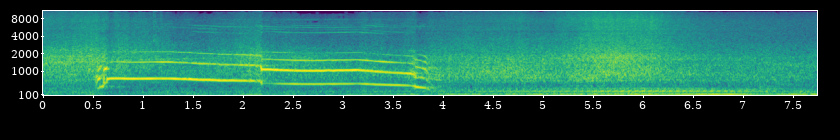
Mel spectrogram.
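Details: Alaskan Malamute howling in response to fire truck sirens, one long clear howl sliding up, holding level, stepping down in pitch and fading after about three seconds, followed by low rumbling traffic and engine noise.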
